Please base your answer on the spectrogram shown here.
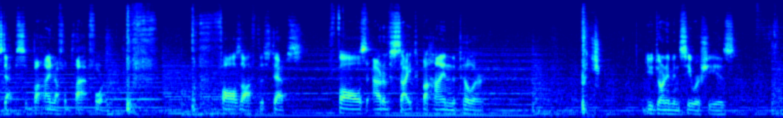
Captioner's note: impact noises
